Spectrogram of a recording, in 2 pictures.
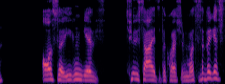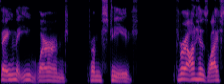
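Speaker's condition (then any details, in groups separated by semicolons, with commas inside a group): Cerebral palsy; limited mobility, legs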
